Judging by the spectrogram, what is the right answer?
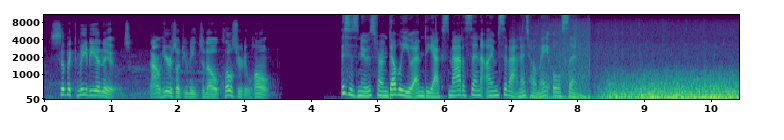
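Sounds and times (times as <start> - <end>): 
speech: 0.1 - 3.5, 4.5 - 8.4
thunderstorm rain falling: 7.2 - 10.4
thunderstorm rumble of thunder: 8.2 - 10.4.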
